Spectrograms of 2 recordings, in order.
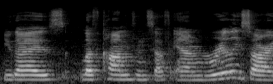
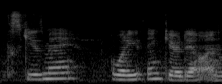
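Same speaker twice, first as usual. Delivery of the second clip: suspicious; 9 dB quieter than usual. Shown as a demonstration. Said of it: "the suspicious".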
